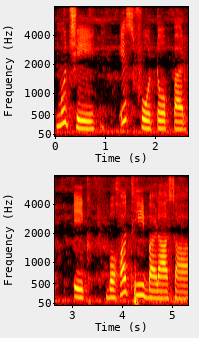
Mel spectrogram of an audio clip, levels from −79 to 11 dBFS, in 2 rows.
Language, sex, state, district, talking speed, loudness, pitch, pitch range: Hindi, female, Madhya Pradesh, Katni, 100 wpm, -17 LUFS, 180 Hz, 165-205 Hz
